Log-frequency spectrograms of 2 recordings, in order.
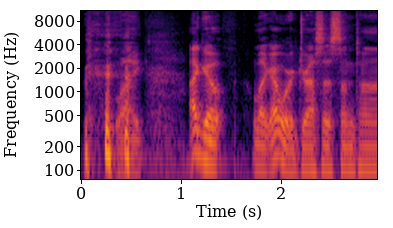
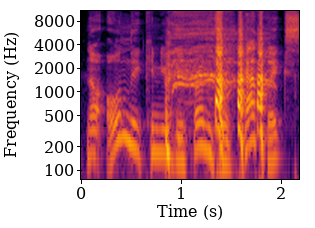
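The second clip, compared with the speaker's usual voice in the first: much louder, higher, laughing parody; mocking imitation; 13 semitones higher, 17 dB louder than usual. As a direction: exaggerate him as a preachy goody-goody. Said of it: "I did not talk like that".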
